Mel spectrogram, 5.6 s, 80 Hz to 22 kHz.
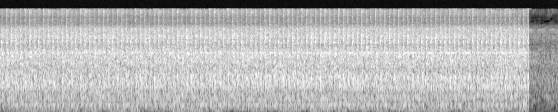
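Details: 2009 Mitsubishi Pajero Exceed diesel with a lack-of-power and heavy-throttle complaint, test after intake and injector-bore work: loud, steady, even roar under throttle with no misfire or stumble, then clean cutoff; running healthy.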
